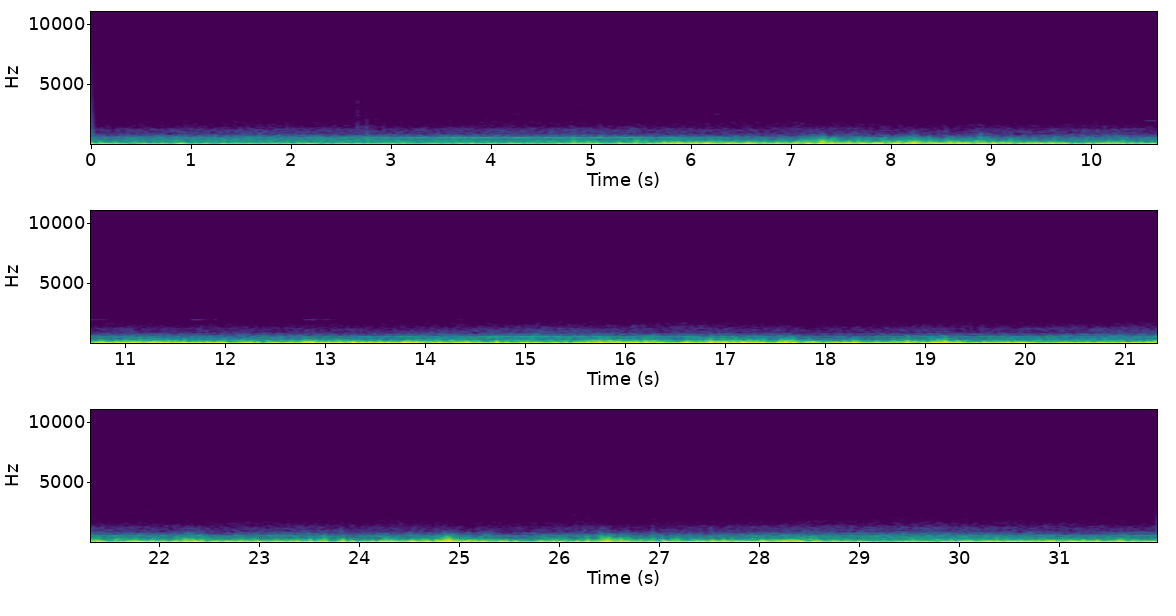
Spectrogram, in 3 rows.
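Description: F-35B's jet engine running as the jet taxis, a steady low rumble with a faint thin whine coming and going, mixed with wind on the microphone.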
